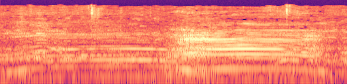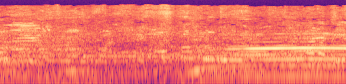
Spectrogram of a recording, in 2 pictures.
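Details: Cows lowing with overlapping sustained moos. A long, loud call swells in the middle and a second steady moo follows near the end.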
